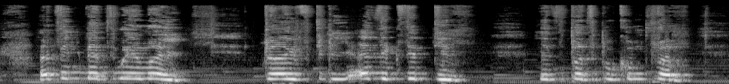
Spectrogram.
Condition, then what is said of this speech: Cerebral palsy. I find because my speech can take a while to catch on.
